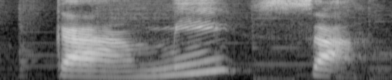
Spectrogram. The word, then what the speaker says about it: camisa: Por ejemplo, camisa. ¿Dónde está mi sílaba tónica?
